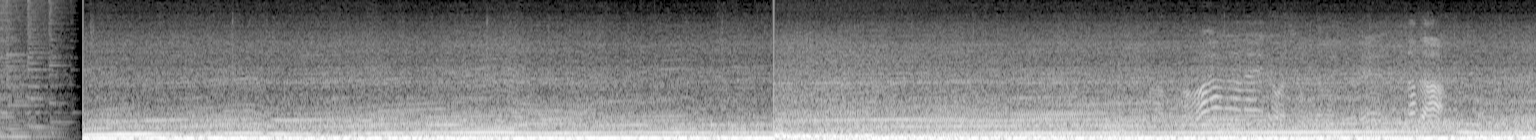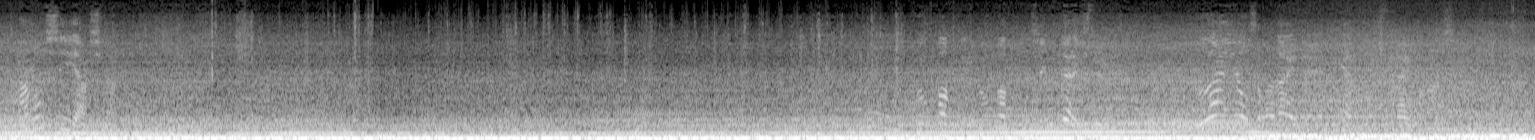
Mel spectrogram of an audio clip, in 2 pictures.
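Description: Toyota Vitz GR's petrol engine heard from inside the cabin, running hard at a near-steady pitch on a circuit lap. The pitch drops sharply about eight seconds in, then holds again, and falls once more near the end.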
